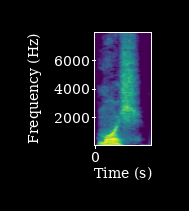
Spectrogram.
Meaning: might, force, power, strength
- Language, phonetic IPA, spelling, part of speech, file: Russian, [moɕː], мощь, noun, Ru-мощь.ogg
